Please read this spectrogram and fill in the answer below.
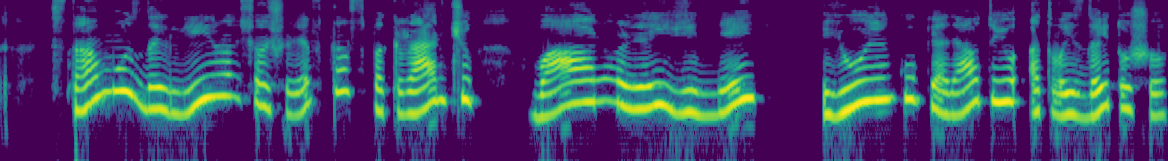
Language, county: Lithuanian, Vilnius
